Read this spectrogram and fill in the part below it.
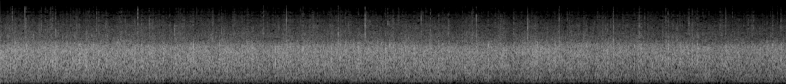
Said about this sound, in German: Helmut Müller-Embergs, vielen Dank für das Gespräch bis hierhin erstmal und nochmal einen Applaus haben Sie sich auf jeden Fall verdient für Teile der Rezeptur.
